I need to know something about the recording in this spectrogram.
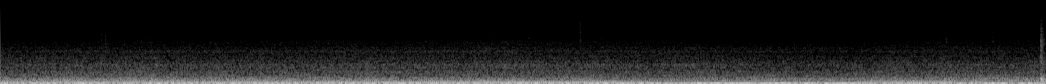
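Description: Tyres rumble on a wet road.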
